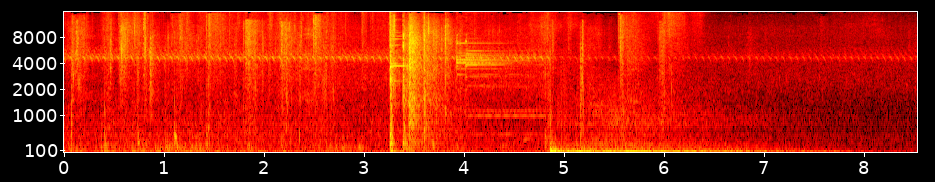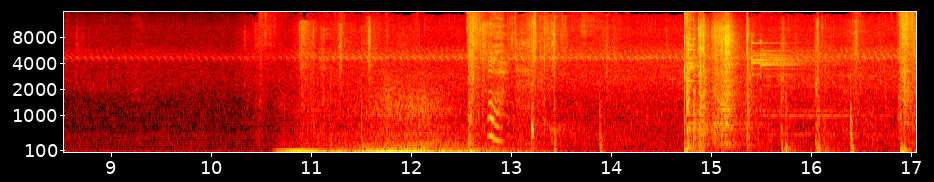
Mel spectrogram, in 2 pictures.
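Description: Footsteps crunch over leaves and earth.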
